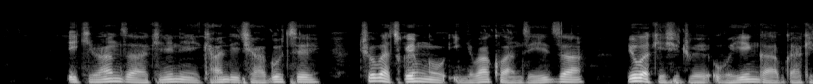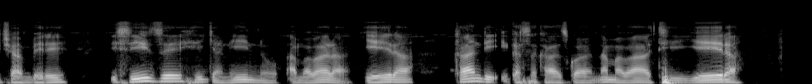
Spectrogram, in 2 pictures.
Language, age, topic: Rundi, 18-24, education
